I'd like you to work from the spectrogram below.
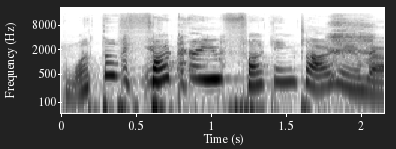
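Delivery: baffled outburst; imitating Ned. Host imagining Ned reacting to the summary, mock baffled. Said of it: "And I'm sure Ned was like".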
